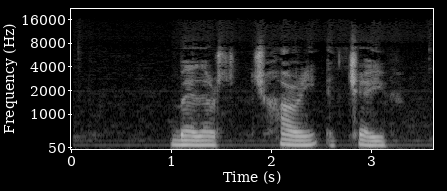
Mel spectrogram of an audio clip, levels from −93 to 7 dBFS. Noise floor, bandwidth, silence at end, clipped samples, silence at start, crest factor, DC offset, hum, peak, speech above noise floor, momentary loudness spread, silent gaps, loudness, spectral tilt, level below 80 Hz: -64 dBFS; 15 kHz; 0.45 s; under 0.1%; 1 s; 20 dB; under 0.1%; none; -10 dBFS; 37 dB; 10 LU; none; -27 LUFS; -4.5 dB/octave; -64 dBFS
